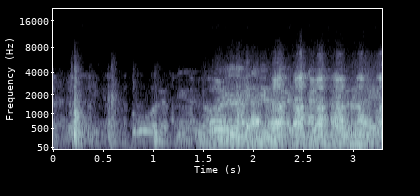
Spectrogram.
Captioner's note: laughter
